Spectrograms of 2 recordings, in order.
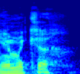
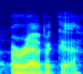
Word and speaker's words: Arabica: the Robusta and the how do you say Amica uh Arabica Arabica is the reason the the Arabica is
